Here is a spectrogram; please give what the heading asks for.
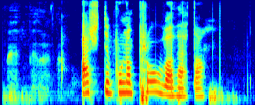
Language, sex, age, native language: Icelandic, female, 14, Icelandic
